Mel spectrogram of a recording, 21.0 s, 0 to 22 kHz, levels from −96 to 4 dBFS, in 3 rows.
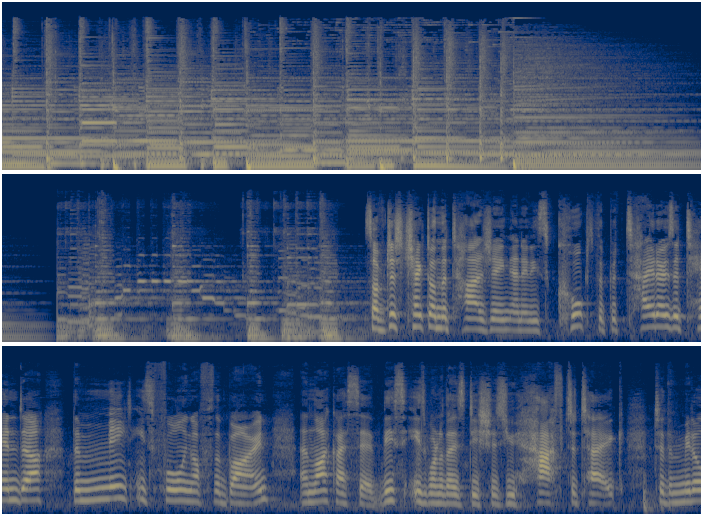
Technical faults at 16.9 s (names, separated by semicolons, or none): none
